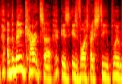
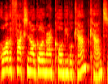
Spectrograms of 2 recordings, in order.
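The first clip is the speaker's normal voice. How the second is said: put-on Australian accent, higher pitch; 4 semitones higher than usual. Joking about a Tekken character's missing accent, Australian accent. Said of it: "his proper accent because he's Australian".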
